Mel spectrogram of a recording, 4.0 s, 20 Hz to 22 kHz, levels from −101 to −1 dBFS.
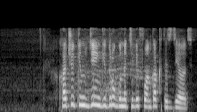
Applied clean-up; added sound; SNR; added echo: none; none; none; none.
